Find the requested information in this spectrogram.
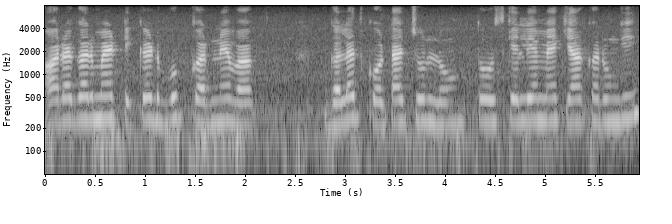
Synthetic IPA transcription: ɔːɾɐɡəɾmɛ̃ʈɪkəʈbʊkːɐɾneʋɐk̚t̪ | ɣɐlət̪koːʈat͡ʃʊnlũːt̪oʊskeliemɛ̃kjaːkɐɾũːŋɡiː

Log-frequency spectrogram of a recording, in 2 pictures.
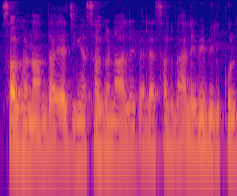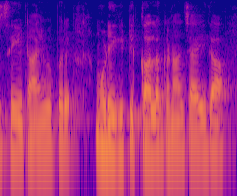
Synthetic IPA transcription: səɡənãːnd̪aːjɛːd͡ʒɪjãːsəɡənaːlẽːpɛːlɛːsəɡnaːlẽːbiːbɪlkʊlseːʈaːimpəɾ | mʊɽeːɡiːʈɪkːaːləɡɳaːt͡ʃaːiːd̪aː

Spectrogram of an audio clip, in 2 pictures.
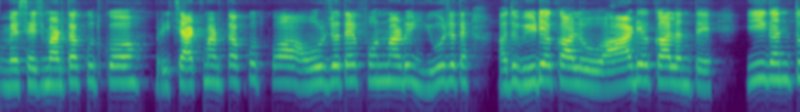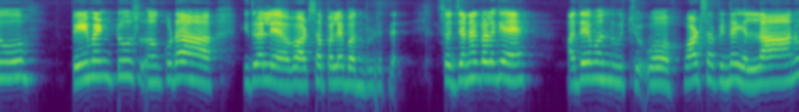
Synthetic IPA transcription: mese̞ːd͡ʒmaːɽt̪akuːd̪koɾit͡ʃaːʈmaːɽt̪akuːt̪̚koɐʋɾud͡ʒoːt̪e̞pʰoːnmaːɽuiʋɾud͡ʒoːt̪e | ɐd̪uʋiːɽijoːkaːluaːɽijoːkaːlɐnt̪e | iːɡɐnt̪u | pe̞ːme̞ɳʈukuːɽɐid̪ɾɐlːiʋaːʈsaːpɐlːebɐnd̪biʈːid̪ːe | soːd͡ʒɐnɐɡɐɭiɡe̞ | ɐd̪e̞ːʋond̪uut͡ʃːuoːʋaːʈsaːp̬ind̪ɐɛlːanu

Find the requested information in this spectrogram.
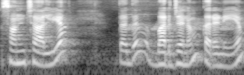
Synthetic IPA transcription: sɐɲt͡ʃaːljɐ | t̪ɐd̪ʋɐɾd͡ʒɐnɐmkɐɾɐɳiːjɐm

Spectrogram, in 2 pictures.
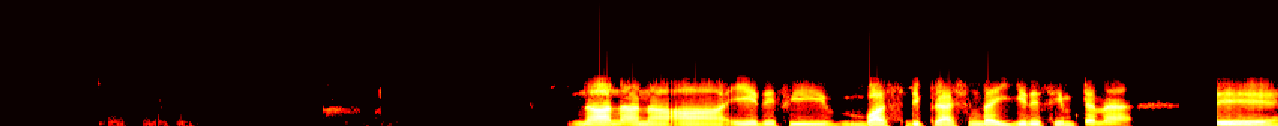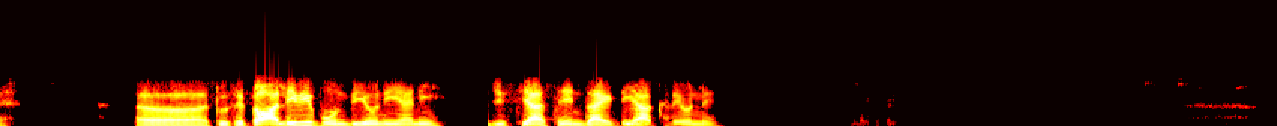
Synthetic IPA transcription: nãːnãːnãːʔãːeːd̪eːpʰiːbəsɖɪpɾɛːʃənd̪aːiːeːd̪eːsɪ̃mpʈəmɛː | t̪eː | t̪ʊsẽːkaːliːʋiːp̬õːnd̪iːɦõːniːɛːnĩː | d͡ʒɪseaːseːɪnzaːɪʈiːaːkʰneːɦoːneː

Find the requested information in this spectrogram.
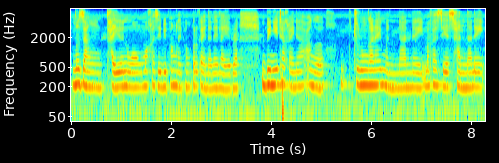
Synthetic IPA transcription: mɯzaŋtʰajɯnuawmakʰasebipʰaŋlajpʰaŋpɯɾkajnanɯjlajɯbɾa | binitʰakʰajnɯa̰ŋɯ | tʰuluŋɡanajmɯnːanɯjmakʰasesanːanɯj

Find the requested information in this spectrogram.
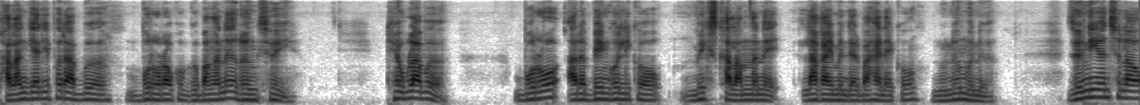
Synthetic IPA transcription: pʰalaŋɡijaɾipʰɯɾabɯbɔɾɔɾawkʰɔɡɯbaŋanɯɾɯŋsɯj | tʰewblabɯ | bɔɾɔaɾɯbeŋɡɔlikʰɔ | mikskʰalamnanɯj | laɡajmɯndeɾbaɦajnajkʰɔnunɯmɯnɯ | zɯŋniɯnsɯlaw

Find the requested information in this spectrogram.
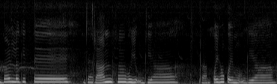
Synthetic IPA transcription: bəɽləɡit̪ːe | d͡ʒaɾanhɔ̃ɦujuʔɡɪja | ɾankojɦɔ̃koimuʔɡɪja

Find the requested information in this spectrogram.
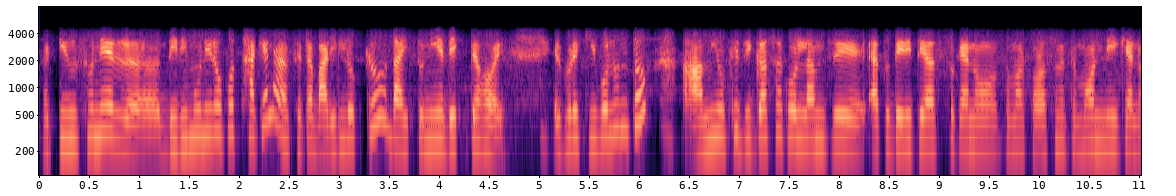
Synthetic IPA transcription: ʈiusoneɾd̪iɾʱimuniɾopod̪̚t̪ʰːakenaʃeʈabaɽiɾlokːeod̪ait̪ːonijed̪ek̚ʰt̪eɦɔeeɾpɔɾekibolunt̪oa̰miokʰed͡ʑiɡːaʃakoɾlamd͡ʑeɛ̰t̪od̪eɾit̪east͡ɕʰokɛnot̪omaɾpɔɾaʃonot̪emɔnːejkɛno

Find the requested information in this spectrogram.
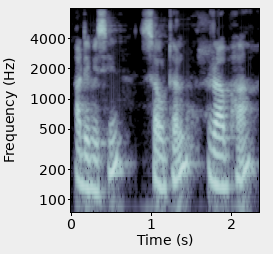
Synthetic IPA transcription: adibisisawtʰalɹabʱa̰

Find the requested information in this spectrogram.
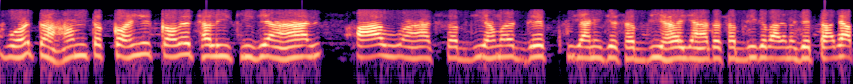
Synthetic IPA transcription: wət̪ɔɦəmt̪ɔkəɦiekəɦbɛt͡ʃʰəlikid͡ʒeəɦã | aəɦãsəbd͡ʒiɦəməɾd̪ekkʰːujanid͡ʒesəbd͡ʒiɦəjəɦãt̪̬ɔsəbd͡ʒikebaɾemed͡ʒet̪ad͡ʒa

